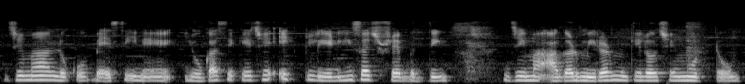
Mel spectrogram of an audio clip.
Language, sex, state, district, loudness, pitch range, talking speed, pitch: Gujarati, female, Gujarat, Valsad, -16 LUFS, 175-200 Hz, 135 wpm, 185 Hz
